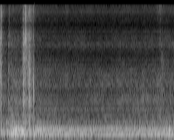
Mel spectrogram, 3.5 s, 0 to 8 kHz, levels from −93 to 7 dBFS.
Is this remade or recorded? remade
